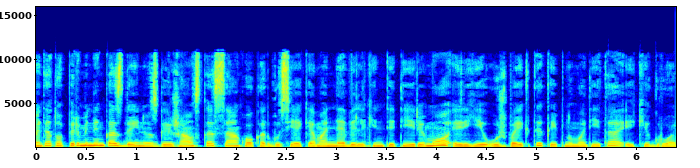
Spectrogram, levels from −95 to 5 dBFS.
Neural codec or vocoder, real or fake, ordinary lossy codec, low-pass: vocoder, 24 kHz, 100 mel bands, Vocos; fake; AAC, 48 kbps; 10.8 kHz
